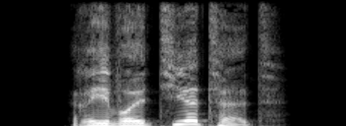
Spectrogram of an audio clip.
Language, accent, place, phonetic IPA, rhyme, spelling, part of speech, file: German, Germany, Berlin, [ʁəvɔlˈtiːɐ̯tət], -iːɐ̯tət, revoltiertet, verb, De-revoltiertet.ogg
- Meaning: inflection of revoltieren: 1. second-person plural preterite 2. second-person plural subjunctive II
